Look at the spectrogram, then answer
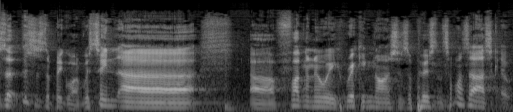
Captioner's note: speaks in foreign language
